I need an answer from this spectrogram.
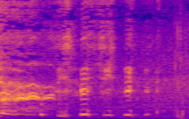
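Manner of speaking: wheezy high laugh after choking; high breathy laugh. Real, not acted. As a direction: laugh through a sore throat.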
